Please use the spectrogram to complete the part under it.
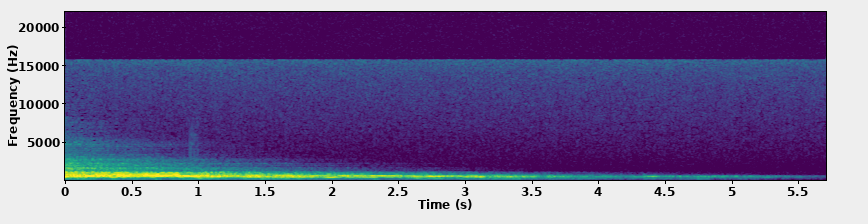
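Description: An acoustic guitar strums chords and slowly fades out.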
